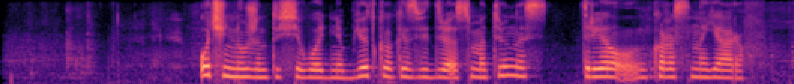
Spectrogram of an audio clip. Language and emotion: Russian, neutral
